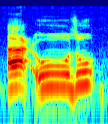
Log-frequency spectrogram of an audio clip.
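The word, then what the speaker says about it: أعوذ: لمبا کر لیتے ہیں، زبر زیر پیش کو بالکل لمبا نہیں کرتے۔ اعوذ، اعوذ، مشق کیجئے، اس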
